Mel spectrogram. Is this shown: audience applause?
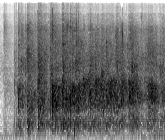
yes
